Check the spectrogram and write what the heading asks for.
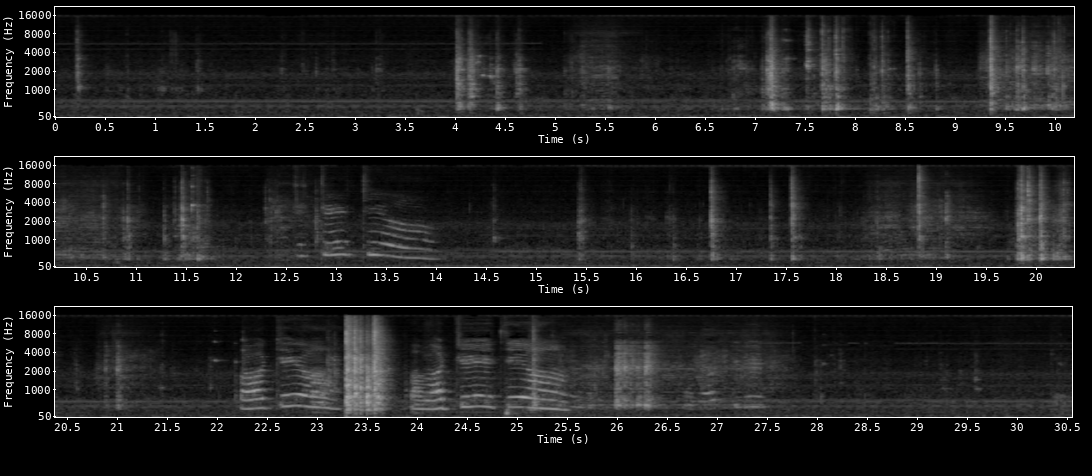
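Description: A toddler's sing-song vocalising in two short stretches, with scattered clicks and knocks from a plastic toy cash register being played with. A sharp knock a little after the second stretch begins is the loudest sound.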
